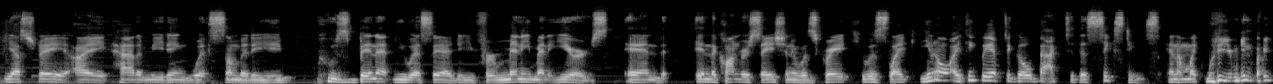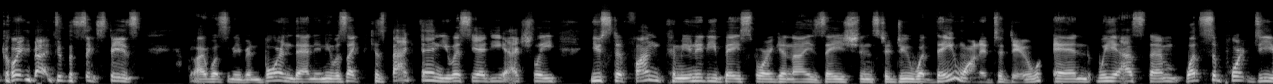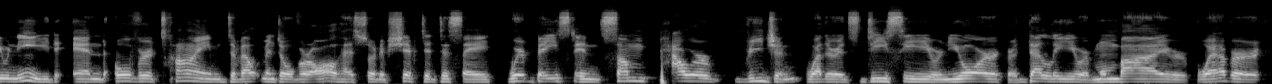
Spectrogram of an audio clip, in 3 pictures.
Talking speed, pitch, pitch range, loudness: 180 wpm, 130 Hz, 115-150 Hz, -19 LUFS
